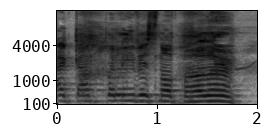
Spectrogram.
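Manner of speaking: put-on, laid-on Russian-sounding accent. Repeating the butter ad line as Fabio: Fabio impression, Russian-sounding. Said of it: "That was, like, Russian".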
